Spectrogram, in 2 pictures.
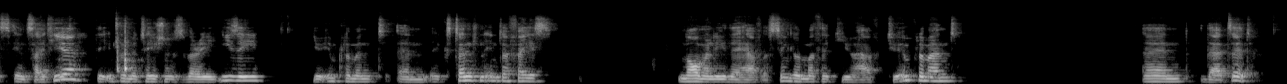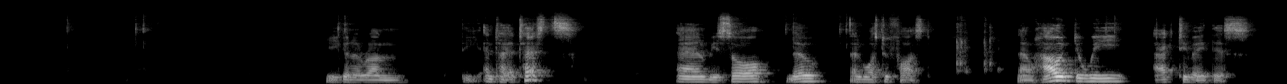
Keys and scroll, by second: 16.3 shift+F10.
